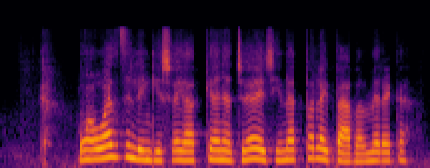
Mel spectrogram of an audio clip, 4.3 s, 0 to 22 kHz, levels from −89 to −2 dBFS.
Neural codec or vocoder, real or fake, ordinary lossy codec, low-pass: codec, 16 kHz in and 24 kHz out, 0.6 kbps, FocalCodec, streaming, 4096 codes; fake; none; 10.8 kHz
